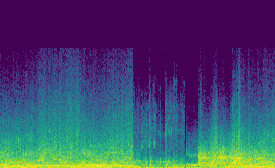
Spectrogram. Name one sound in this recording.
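A rally car engine roars and revs hard, its pitch climbing and dropping with each gear change.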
